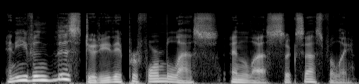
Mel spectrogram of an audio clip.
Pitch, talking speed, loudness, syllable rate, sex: 125 Hz, 165 wpm, -18 LUFS, 4.8 syllables/s, male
